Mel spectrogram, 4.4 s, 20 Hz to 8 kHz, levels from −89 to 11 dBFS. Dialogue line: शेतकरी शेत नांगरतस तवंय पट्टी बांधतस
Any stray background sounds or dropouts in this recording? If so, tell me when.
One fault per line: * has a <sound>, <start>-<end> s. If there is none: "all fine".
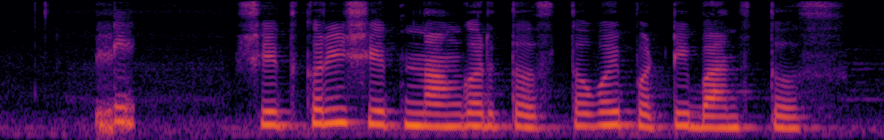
* has a laugh, 0.5-0.7 s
